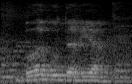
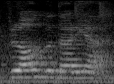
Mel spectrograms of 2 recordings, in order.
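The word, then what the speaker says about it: благодаря: Blagodaria. Blagodaria.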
